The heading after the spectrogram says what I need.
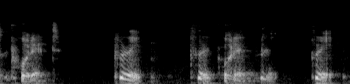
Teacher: make sure you really get that d sound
